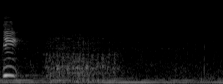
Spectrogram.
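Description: A horse blowing out through its nostrils: one short, breathy exhale lasting under a second, just after a spoken cue.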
